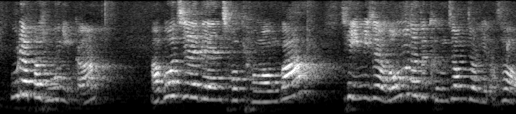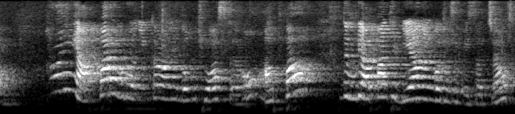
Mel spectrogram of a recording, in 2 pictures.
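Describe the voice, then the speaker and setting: A young woman with a high, slightly bright voice delivers a sermon built around a personal story, laughing and putting questions to her listeners. The distant mic catches a very echoey hall.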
